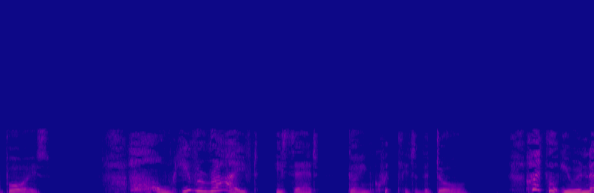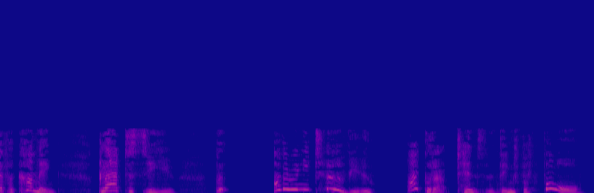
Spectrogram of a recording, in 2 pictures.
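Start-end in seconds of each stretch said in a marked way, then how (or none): 1.3-2.6 high, drawn-out delighted welcome; excited greeting. A narrator's reading. Toby welcomes the two boys, excited greeting. 5.3-11.8 put-on high, quick boyish chatter; excited greeting. A narrator's reading. Toby expected four visitors, excited quick greeting.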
